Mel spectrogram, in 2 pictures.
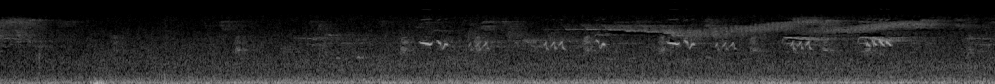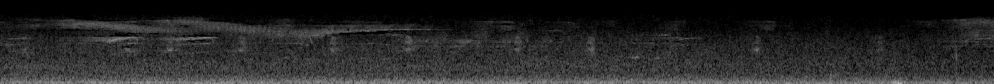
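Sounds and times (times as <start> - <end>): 
woods ambience: 0.0 - 19.8.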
